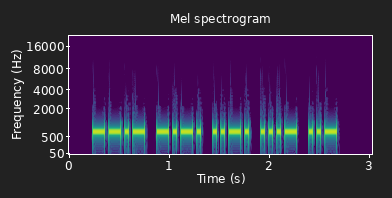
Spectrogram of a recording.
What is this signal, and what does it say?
Morse code, heard as a keyed tone, about 30 wpm, 700 Hz. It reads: QCFVU
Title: Code Groups - 5 Letters - 30wpm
